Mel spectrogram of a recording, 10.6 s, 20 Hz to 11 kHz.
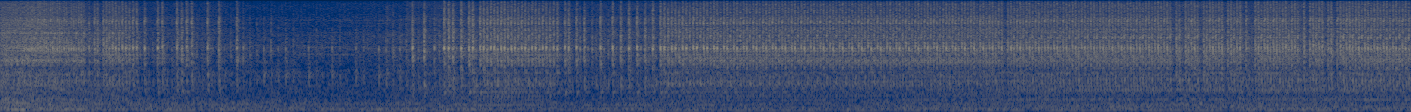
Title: Toyota Prado 2004 1GR-FE engine, knocking noise, FAULTY vvti unit.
